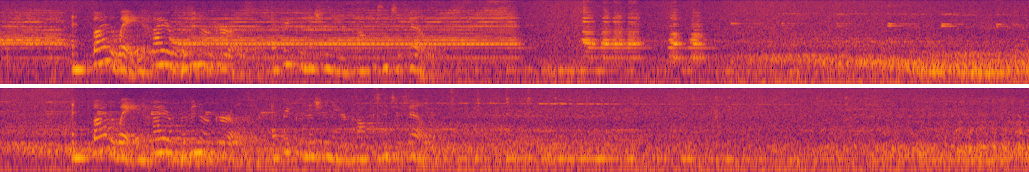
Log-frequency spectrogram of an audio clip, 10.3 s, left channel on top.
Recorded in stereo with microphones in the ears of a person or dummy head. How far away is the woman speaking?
About 5.5 m.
